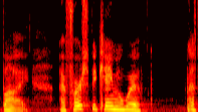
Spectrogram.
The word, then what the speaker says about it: Bay: B A Y H pronounced by because nobody can say it. Can you get closer to the mic? I apologize. Hello to everyone. My name is B. B- A Y pronounced by.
